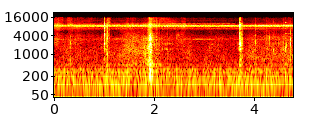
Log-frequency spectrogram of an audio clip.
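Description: A fishing rod and reel knock and click as they are handled.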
